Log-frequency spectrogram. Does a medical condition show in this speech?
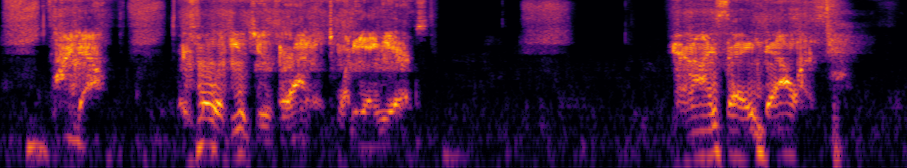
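Yes: laryngectomy; no vocal cords, 6.5 days intensive care, 32 days in hospital without food or water; esophageal speech, presses on neck daily to talk, rattles esophagus like vocal cords.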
